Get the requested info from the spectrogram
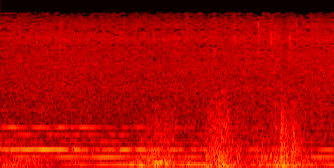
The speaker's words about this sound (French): Ça commença une nuit, beaucoup plus haut que nous, dans la vallée de l'As, vers Mézel, par un orage qui enflammait tout le ciel. De chez nous, couché, on l'entendait là-haut, qui écrasait la terre avec ses gros pieds.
